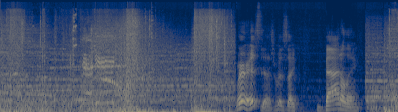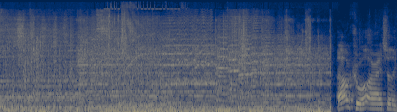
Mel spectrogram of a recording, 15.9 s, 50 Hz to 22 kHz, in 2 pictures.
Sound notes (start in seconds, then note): 0.1 weapons firing; 2.6 rocket explodes; 7.2 choir music; 10.0 weapon fires; 12.3 rock music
